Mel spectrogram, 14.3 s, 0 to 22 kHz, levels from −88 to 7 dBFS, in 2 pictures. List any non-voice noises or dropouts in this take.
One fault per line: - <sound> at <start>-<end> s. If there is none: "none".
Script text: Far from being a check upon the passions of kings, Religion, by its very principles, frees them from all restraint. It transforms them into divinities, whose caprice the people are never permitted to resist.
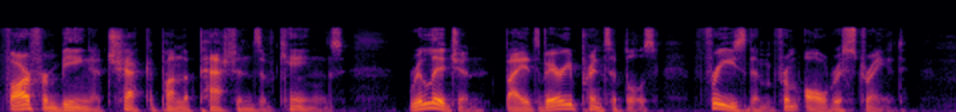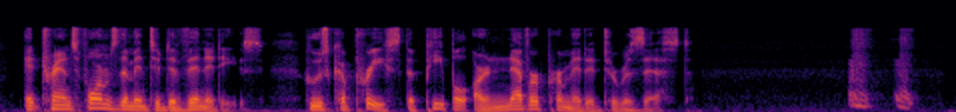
- sniff at 13.5-14.1 s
